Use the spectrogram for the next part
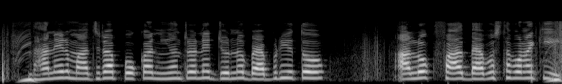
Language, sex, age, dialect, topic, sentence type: Bengali, female, 31-35, Northern/Varendri, agriculture, question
